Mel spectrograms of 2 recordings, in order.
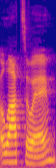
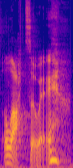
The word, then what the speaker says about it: Elatsoe: So Ellie, or Elatsoe, which I did not know how to pronounce that. I thought it was Elatso. In the book, they tell you it's Elatsoe.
